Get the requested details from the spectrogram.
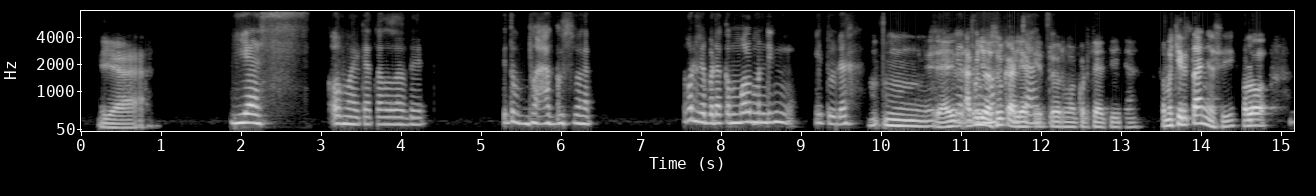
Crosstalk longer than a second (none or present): present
